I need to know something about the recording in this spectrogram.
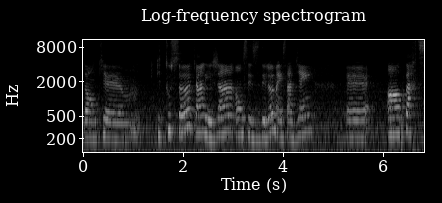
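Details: Adult woman with self-reported stuttering, which she describes as involving blocks, sound prolongations, repetitions and tension when speaking: stuttering.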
